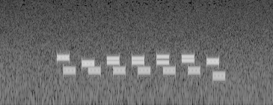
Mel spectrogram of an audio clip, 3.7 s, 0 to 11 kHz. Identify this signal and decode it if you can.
Multi-frequency trunk signalling (R2, with the far end's replies), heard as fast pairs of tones, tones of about 170 ms. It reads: 0155893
